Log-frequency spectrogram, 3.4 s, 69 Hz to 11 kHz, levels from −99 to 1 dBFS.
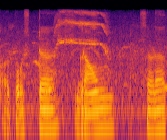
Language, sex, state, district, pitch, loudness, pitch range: Chhattisgarhi, male, Chhattisgarh, Rajnandgaon, 105 Hz, -19 LUFS, 100-110 Hz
